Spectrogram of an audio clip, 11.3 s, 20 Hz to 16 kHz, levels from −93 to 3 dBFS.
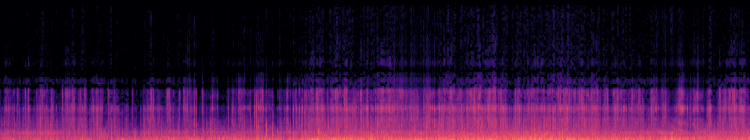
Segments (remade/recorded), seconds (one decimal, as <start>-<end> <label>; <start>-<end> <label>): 0.0-2.8 recorded; 2.8-4.4 remade; 4.4-5.9 recorded; 5.9-6.6 remade; 6.6-9.8 recorded; 9.8-10.6 remade; 10.6-11.3 recorded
